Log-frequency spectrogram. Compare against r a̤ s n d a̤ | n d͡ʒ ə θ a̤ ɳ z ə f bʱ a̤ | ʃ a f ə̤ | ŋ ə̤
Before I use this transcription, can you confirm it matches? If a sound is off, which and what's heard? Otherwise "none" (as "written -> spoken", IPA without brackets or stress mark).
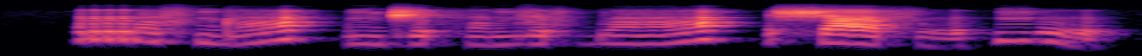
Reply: ɳ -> n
